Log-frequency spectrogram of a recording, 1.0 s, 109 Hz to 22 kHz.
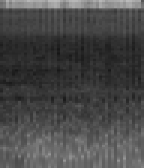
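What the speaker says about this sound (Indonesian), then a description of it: "Suara mesin juga normal." An Isuzu Panther 2.5 diesel from 1997 runs at a steady, close, loud idle with a light rev, giving a continuous low rumble and a mild knocking texture without any talking.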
